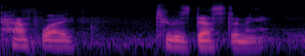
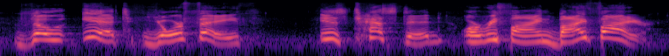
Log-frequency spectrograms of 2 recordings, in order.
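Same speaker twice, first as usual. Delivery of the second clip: loud, raised, weighty scripture reading; full-force preaching; 7 semitones higher, 8 dB louder, slower than usual. Real, not acted. Preacher reading on trials refining faith, full-force preaching. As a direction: proclaim it, leaning on the key words.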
